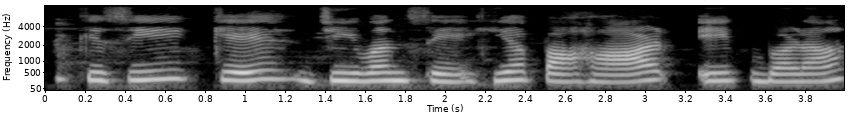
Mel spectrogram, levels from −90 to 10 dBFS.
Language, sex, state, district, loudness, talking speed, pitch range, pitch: Hindi, female, Chhattisgarh, Balrampur, -18 LUFS, 120 wpm, 235-275 Hz, 255 Hz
